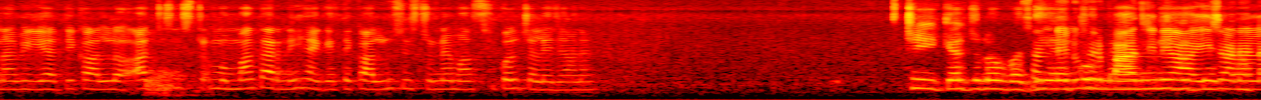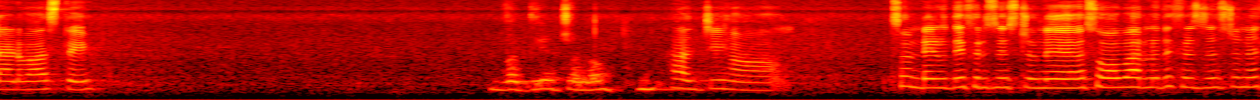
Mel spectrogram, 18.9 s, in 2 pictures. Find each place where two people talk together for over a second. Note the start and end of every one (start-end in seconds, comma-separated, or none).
7.7-9.4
